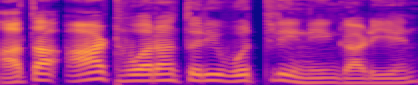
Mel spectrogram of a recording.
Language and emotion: Goan Konkani, neutral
